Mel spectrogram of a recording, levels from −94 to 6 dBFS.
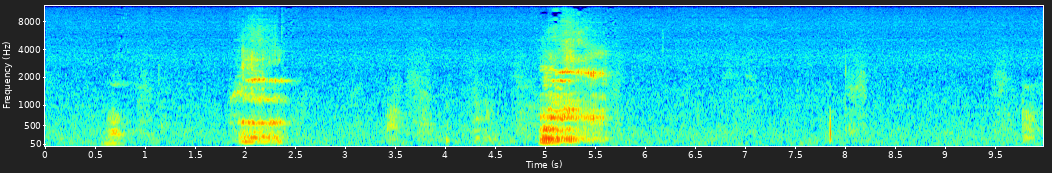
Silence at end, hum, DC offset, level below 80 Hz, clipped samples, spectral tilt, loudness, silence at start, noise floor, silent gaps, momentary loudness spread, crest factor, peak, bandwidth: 0 s; none; under 0.1%; -52 dBFS; under 0.1%; -5 dB/octave; -19 LUFS; 0 s; -40 dBFS; none; 23 LU; 24 dB; 0 dBFS; 12 kHz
